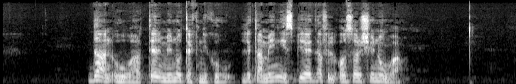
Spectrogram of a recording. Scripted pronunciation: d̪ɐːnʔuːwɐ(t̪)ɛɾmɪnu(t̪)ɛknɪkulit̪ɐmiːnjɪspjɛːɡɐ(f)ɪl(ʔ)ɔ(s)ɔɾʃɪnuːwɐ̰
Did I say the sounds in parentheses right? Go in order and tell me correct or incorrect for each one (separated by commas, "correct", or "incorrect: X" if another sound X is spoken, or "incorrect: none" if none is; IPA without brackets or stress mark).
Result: correct, correct, correct, correct, correct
